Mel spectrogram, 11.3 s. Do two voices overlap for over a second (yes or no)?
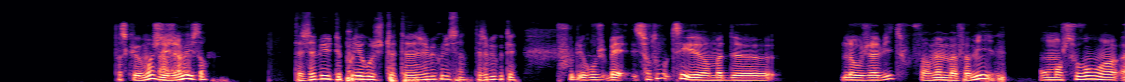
no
